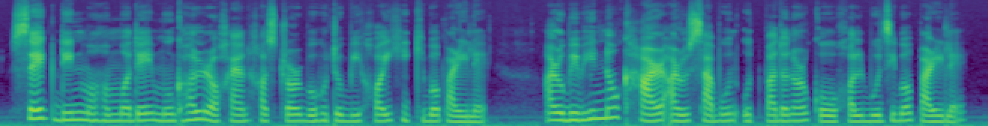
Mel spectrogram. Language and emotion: Assamese, neutral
